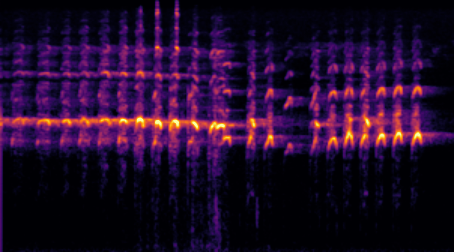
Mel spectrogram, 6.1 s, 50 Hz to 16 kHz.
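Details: Osprey at a nest in Kurzeme, Latvia, at 6:40 am on 3 September 2024, as the male brings two fish at once to the chicks. Short whistled chirps repeat about twice a second, with a slight downward slur at the end of each.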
